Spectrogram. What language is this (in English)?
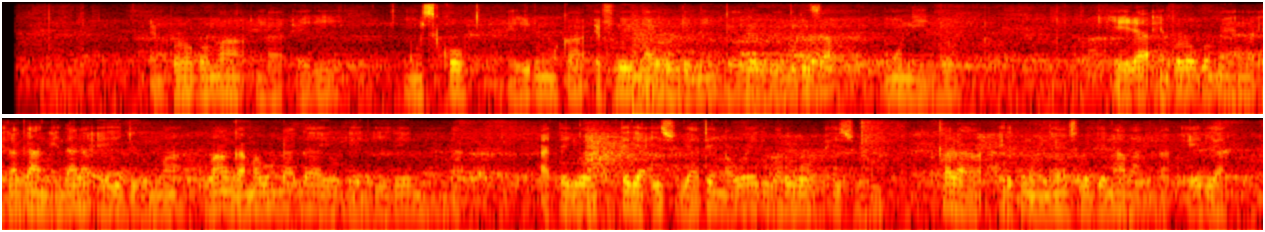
Soga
